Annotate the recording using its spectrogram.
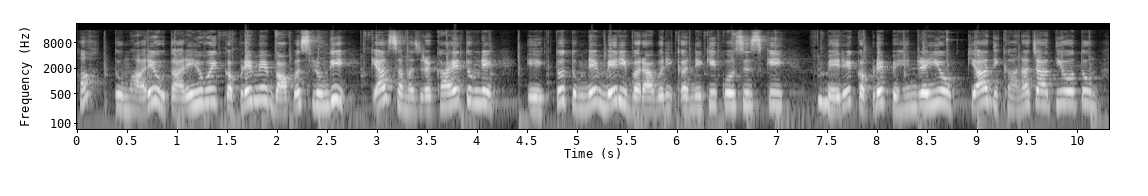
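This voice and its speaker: Speaking high and with lively intonation, a woman voices a spoiled, arrogant daughter of a wealthy family, scolding and sneering in a storybook drama. She talks at normal speed with few pauses, faint music playing behind her.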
